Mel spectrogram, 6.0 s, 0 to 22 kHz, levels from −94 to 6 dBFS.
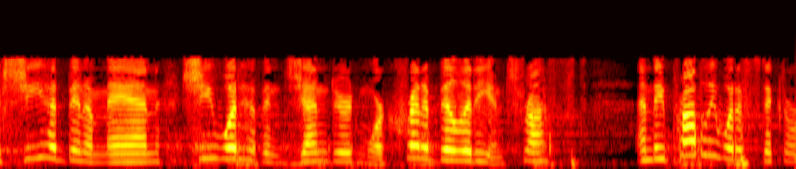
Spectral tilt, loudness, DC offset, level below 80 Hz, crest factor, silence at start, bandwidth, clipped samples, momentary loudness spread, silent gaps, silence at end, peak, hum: -1 dB/octave; -22 LUFS; under 0.1%; -80 dBFS; 22 dB; 0 s; 5.4 kHz; under 0.1%; 12 LU; none; 0 s; 0 dBFS; none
